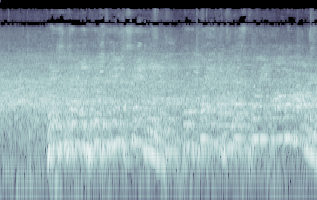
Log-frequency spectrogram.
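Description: A crowd of young men sings together loudly nearby.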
